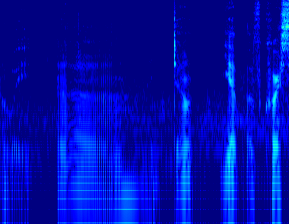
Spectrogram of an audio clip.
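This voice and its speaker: Soft-spoken, the man has a medium-pitched voice. Vocal fry runs through his speech. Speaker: streamer. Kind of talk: casual chat. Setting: live stream.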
